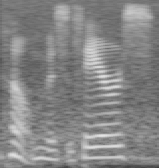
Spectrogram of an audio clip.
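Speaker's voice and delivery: normal talking voice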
